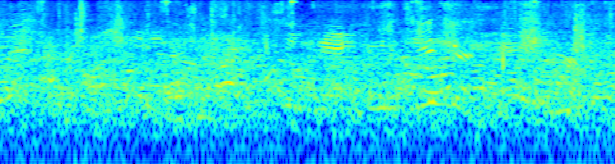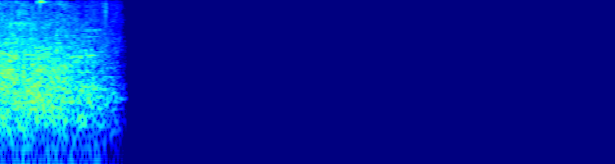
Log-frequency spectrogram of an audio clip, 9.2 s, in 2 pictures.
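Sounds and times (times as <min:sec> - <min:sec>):
school hallway bustle between classes: 0:00.0 - 0:05.6.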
